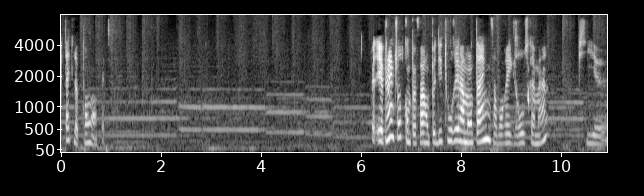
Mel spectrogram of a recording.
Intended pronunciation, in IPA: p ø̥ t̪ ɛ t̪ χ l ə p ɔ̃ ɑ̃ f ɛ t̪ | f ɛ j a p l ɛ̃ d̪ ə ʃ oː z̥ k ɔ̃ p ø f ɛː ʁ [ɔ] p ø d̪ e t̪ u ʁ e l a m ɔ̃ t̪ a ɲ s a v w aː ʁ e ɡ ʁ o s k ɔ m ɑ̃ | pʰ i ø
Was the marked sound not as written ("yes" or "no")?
yes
